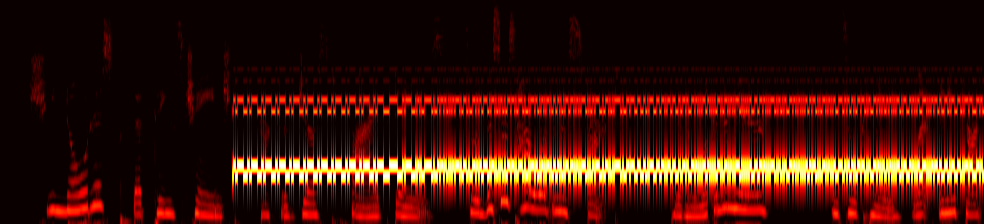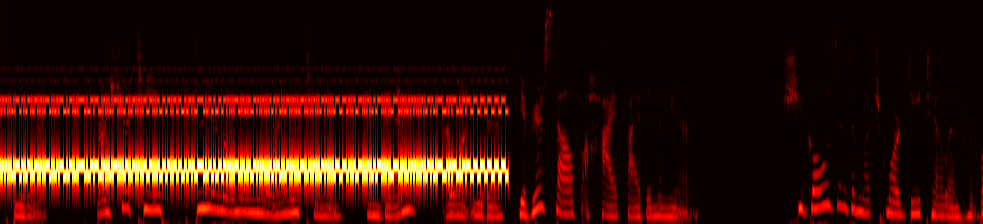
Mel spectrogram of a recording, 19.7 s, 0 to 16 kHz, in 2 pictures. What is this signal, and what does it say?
NAVTEX (SITOR-B), 100 baud, 170 Hz shift, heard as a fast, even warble, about 890 Hz centre, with speech in English. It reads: WIJ WISTEN WAT ZOU ER WORDEN ONDERZOCHT EN WAT ER ZOU WORDEN VERVOLGD.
